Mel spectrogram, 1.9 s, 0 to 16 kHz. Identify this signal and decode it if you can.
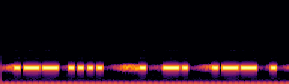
Morse code, heard as a keyed tone, about 40 wpm, spaced as for 34 wpm, 600 Hz. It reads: WHEN WE
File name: archived / CRSnet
